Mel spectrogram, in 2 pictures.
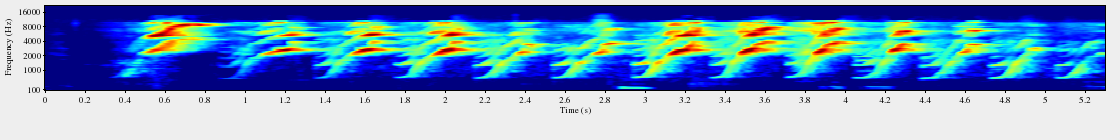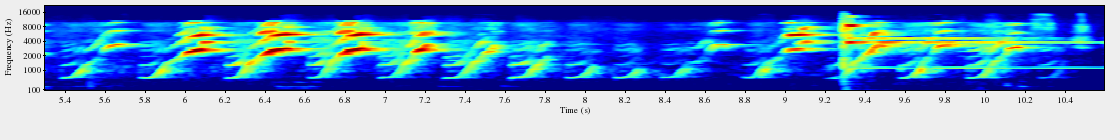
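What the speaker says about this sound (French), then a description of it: "Mauvaise réponse, c'était le cochon d'Inde." A guinea pig squeaks in a quick rhythmic series of high, rising whistles, loud and close, with a brief pause before a final burst.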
